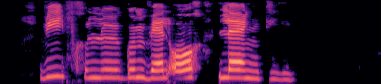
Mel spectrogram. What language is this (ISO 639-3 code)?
isl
